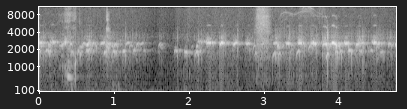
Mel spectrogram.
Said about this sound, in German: den Bad-Detektor oder zu Deutsch Fledermaus-Detektor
